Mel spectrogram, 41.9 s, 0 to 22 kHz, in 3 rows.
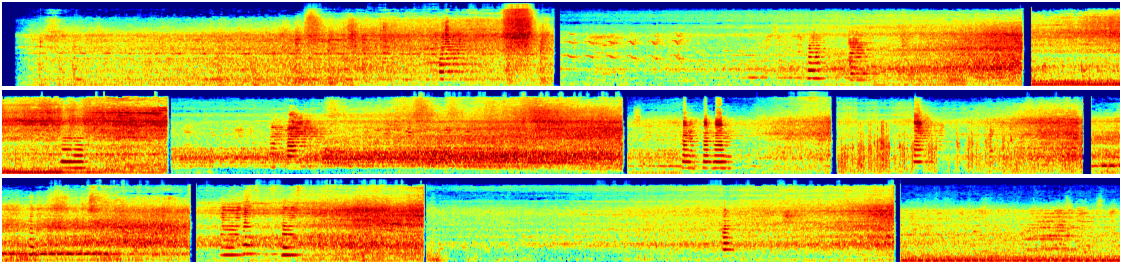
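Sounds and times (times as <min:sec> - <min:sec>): train rumble: 0:00.2 - 0:41.9
train horn: 0:05.4 - 0:06.0, 0:09.3 - 0:11.0, 0:14.6 - 0:15.2, 0:17.4 - 0:18.0, 0:22.2 - 0:23.2, 0:25.3 - 0:25.8, 0:27.6 - 0:29.4, 0:30.6 - 0:31.8, 0:36.9 - 0:37.9, 0:40.7 - 0:41.7.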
